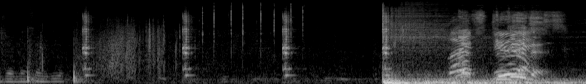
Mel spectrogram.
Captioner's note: clock ticks; pen clicks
